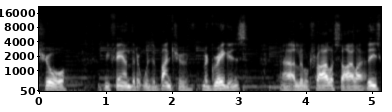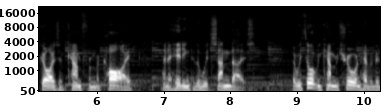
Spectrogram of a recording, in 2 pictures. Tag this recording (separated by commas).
Speech, Music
